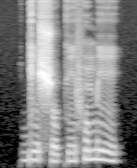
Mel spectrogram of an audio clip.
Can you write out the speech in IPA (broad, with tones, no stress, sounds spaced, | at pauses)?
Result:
ɡ i˧ ʃ u˨ k i˨˦ f ũ˦ m i˦˨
